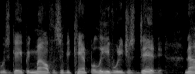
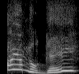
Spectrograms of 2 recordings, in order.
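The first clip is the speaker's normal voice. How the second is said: much higher and louder, squeaky protest; outraged denial; 8 dB louder than usual. Acted. Short cop protests the insult, high-pitched outrage. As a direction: shriek the denial in offended shock.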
